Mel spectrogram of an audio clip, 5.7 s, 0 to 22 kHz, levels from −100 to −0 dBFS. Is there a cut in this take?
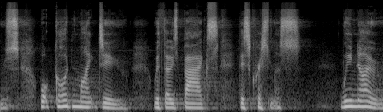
no; 0 cuts

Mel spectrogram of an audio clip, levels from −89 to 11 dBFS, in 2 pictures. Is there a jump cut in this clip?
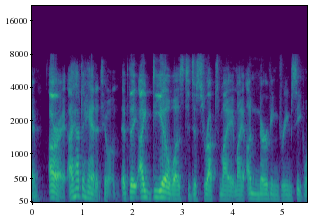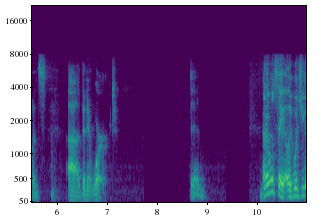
no; 0 cuts

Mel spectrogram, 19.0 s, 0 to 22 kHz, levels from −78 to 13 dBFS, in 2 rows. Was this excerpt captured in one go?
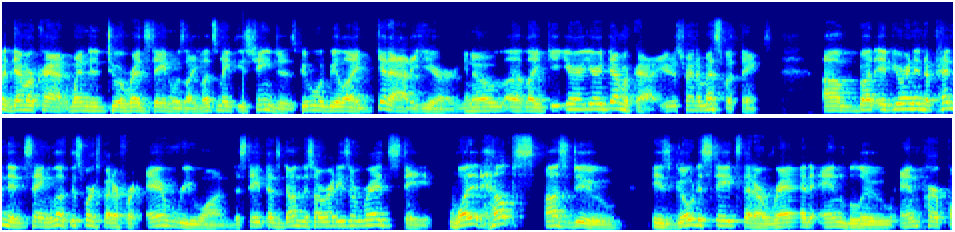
no; 2 cuts; at 2.0 s, 13.8 s

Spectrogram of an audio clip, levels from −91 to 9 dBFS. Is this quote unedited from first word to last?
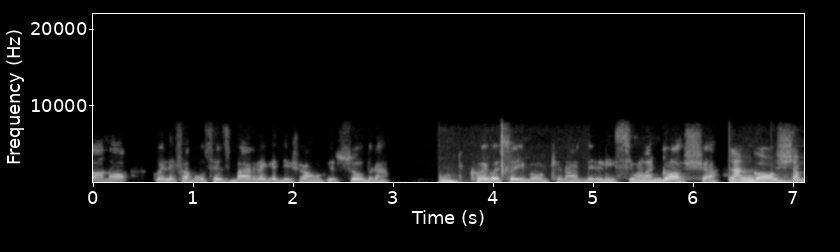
yes; 0 cuts

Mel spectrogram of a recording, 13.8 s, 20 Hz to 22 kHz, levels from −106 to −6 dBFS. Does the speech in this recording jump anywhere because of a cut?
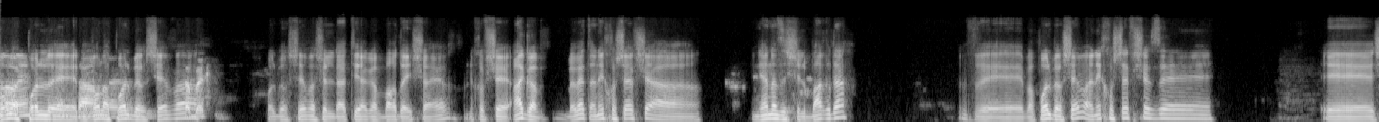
no; 0 cuts

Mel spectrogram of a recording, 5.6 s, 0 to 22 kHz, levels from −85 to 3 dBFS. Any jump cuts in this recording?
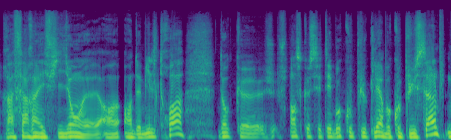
no; 0 cuts

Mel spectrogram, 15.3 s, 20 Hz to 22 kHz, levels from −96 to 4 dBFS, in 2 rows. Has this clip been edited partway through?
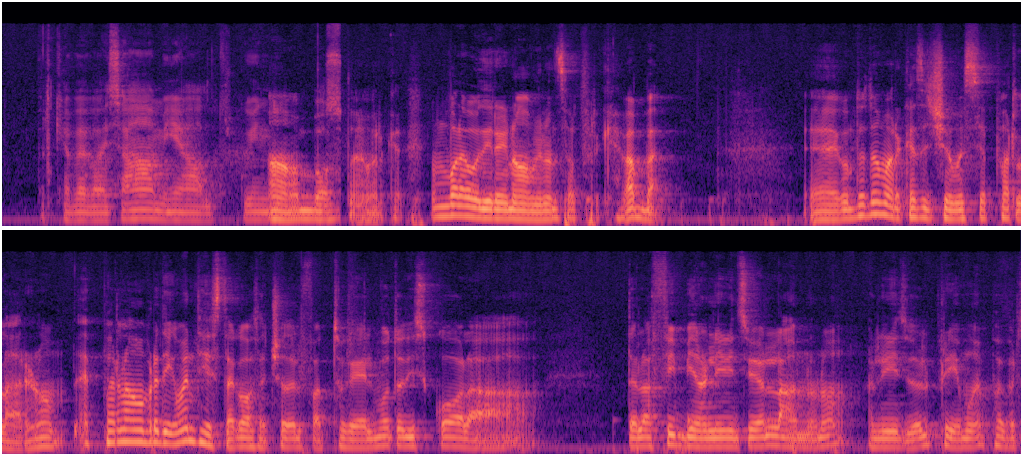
yes; 1 cut; at 2.5 s

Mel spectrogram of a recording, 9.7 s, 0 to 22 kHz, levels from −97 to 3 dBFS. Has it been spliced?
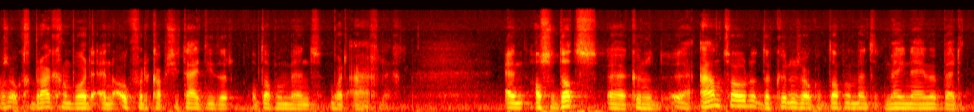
no; 0 cuts

